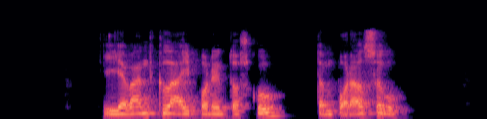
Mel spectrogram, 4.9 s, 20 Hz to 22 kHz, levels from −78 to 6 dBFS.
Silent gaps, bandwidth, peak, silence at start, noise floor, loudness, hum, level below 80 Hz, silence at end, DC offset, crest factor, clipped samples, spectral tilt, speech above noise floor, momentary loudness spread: none; 8 kHz; -2 dBFS; 1.05 s; -84 dBFS; -17 LUFS; none; -58 dBFS; 0.85 s; under 0.1%; 16 dB; under 0.1%; -5 dB/octave; 68 dB; 12 LU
